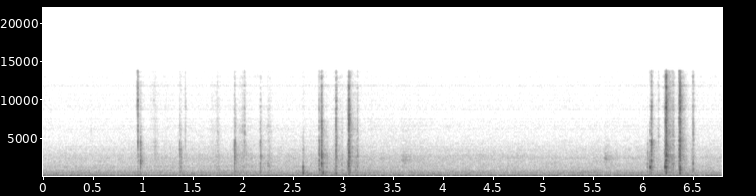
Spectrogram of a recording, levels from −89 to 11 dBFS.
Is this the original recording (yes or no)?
no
